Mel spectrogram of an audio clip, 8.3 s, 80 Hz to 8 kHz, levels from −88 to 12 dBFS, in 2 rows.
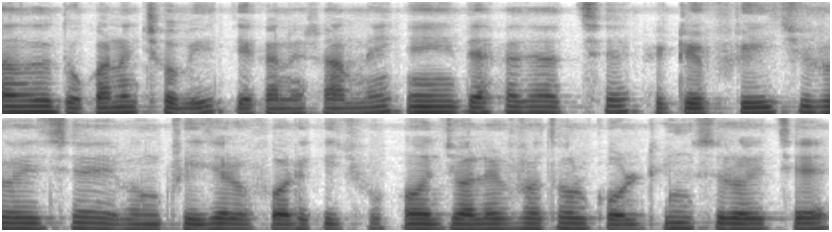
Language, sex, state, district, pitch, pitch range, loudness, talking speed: Bengali, male, West Bengal, Purulia, 130 Hz, 125-140 Hz, -16 LUFS, 150 wpm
